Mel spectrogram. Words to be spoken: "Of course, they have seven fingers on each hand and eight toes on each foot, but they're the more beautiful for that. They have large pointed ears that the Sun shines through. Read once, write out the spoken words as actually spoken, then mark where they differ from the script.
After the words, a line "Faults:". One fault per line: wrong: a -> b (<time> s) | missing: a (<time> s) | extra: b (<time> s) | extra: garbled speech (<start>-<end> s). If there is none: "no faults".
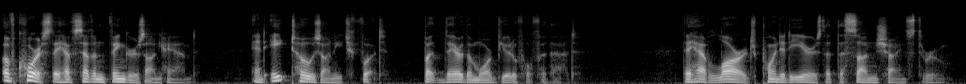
"Of course, they have seven fingers on hand and eight toes on each foot, but they're the more beautiful for that. They have large pointed ears that the Sun shines through.
Faults:
missing: each (1.6 s)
